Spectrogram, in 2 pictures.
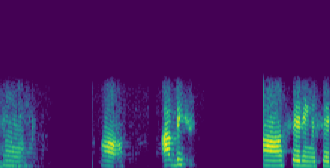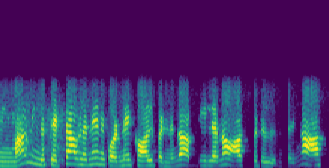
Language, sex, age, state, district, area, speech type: Tamil, female, 18-30, Tamil Nadu, Tirupattur, rural, conversation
